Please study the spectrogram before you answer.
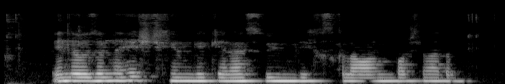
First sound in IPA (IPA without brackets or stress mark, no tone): e̞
